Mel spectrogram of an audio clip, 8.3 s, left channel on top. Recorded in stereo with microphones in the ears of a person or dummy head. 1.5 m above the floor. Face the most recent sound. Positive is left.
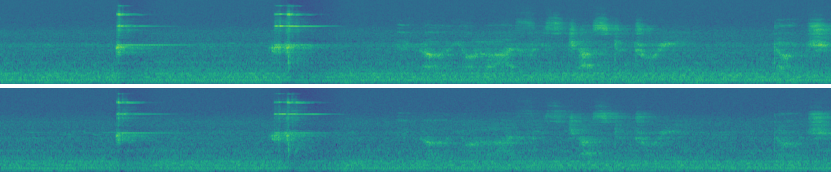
turn(degrees=20)  # may be behind; listen again after turning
